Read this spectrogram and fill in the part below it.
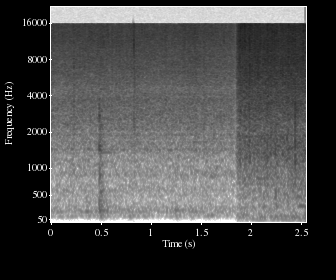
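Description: Sautéed onions sizzling softly in a pan, then peppers are tipped in and the frying hiss jumps abruptly louder and stays steady and close.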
